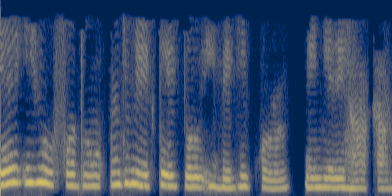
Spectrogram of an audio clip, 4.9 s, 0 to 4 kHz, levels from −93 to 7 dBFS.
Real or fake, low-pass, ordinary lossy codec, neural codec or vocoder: fake; 3.6 kHz; MP3, 24 kbps; codec, 16 kHz, 1 kbps, FreqCodec, smaller model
